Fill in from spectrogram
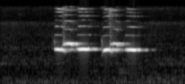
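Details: Whistled phrase from a greater green leafbird, a bird kept to build excitement and breeding drive: four clear, steady, mid-pitched notes in two pairs, the last note drawn out, with a soft low hum behind.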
